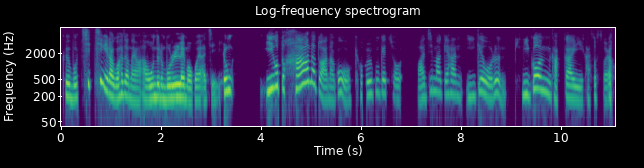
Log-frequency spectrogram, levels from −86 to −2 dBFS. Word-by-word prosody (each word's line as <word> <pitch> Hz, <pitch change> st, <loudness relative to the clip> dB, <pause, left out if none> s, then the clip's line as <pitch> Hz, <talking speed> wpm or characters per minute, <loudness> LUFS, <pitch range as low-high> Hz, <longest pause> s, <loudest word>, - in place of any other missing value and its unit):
그 205 Hz, -2 st, 0 dB
뭐 180 Hz, 0 st, -3 dB
치팅이라고 280 Hz, -, +3 dB
하잖아요. 185 Hz, -8 st, -2 dB
아 -, -, -6 dB
오늘은 180 Hz, +1 st, +1 dB
몰래 185 Hz, +2 st, +6 dB
먹어야지. 160 Hz, 0 st, -4 dB, 0.2 s
이런 265 Hz, +2 st, +6 dB, 0.6 s
이것도 290 Hz, +4 st, +2 dB
하나도 385 Hz, +8 st, +3 dB
안 165 Hz, 0 st, -4 dB
하고 160 Hz, -2 st, -6 dB, 0.3 s
결국에 230 Hz, +2 st, -6 dB
저 175 Hz, -6 st, -13 dB, 0.3 s
마지막에 225 Hz, +7 st, -9 dB
한 215 Hz, -3 st, -9 dB
2 190 Hz, +1 st, -13 dB
개월은 230 Hz, -2 st, -3 dB, 0.2 s
비건 240 Hz, +3 st, 0 dB
가까이 175 Hz, -4 st, -6 dB
갔었어요. 170 Hz, -1 st, -12 dB
205 Hz, 285 characters per minute, -24 LUFS, 175-255 Hz, 0.6 s, 몰래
